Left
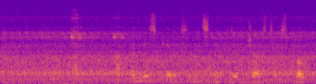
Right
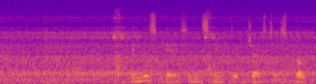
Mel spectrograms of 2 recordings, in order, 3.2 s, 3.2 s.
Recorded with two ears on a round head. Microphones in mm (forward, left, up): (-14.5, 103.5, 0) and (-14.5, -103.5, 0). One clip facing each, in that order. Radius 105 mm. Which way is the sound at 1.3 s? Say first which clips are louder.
Right 4 dB; 30° right (ahead or behind).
